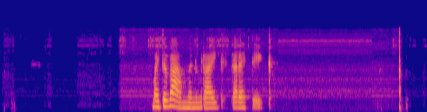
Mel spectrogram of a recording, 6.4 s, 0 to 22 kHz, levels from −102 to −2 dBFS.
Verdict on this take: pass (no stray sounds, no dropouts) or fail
pass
